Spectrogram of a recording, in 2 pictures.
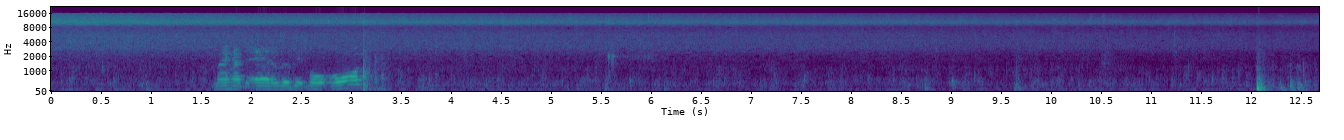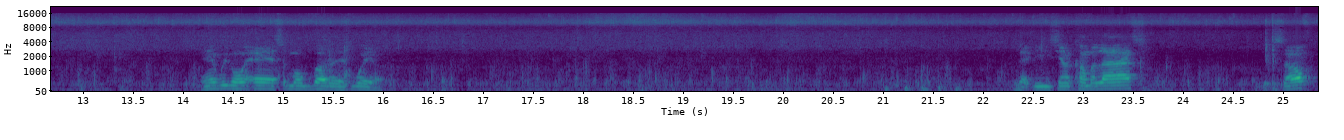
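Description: Metal tongs scrape and stir food in a frying pan.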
